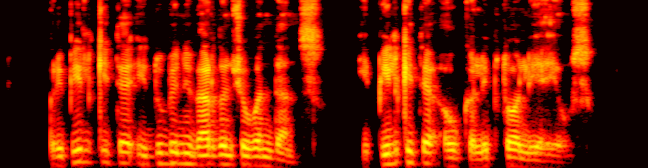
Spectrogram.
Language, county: Lithuanian, Šiauliai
